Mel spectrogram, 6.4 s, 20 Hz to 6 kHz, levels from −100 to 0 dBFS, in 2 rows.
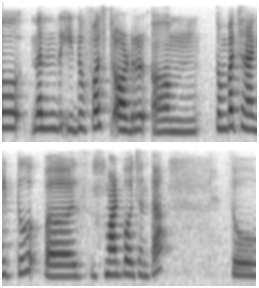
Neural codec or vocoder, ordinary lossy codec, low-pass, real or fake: none; Opus, 64 kbps; 5.4 kHz; real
